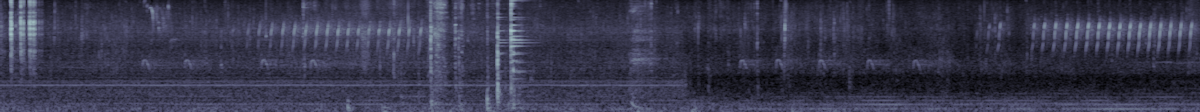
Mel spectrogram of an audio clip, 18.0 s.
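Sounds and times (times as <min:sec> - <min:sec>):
steady hum: 0:00.0 - 0:18.0
birds chirping: 0:01.6 - 0:08.1.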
